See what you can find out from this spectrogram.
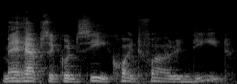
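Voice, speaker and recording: A man's voice: mid-range voice, steady tone, a little slow, pushed and bright. A man reading a children's story in a pompous, grandly formal and theatrical way, with dramatic emphasis. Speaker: storyteller, host of a story time. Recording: roomy, echoing room sound.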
